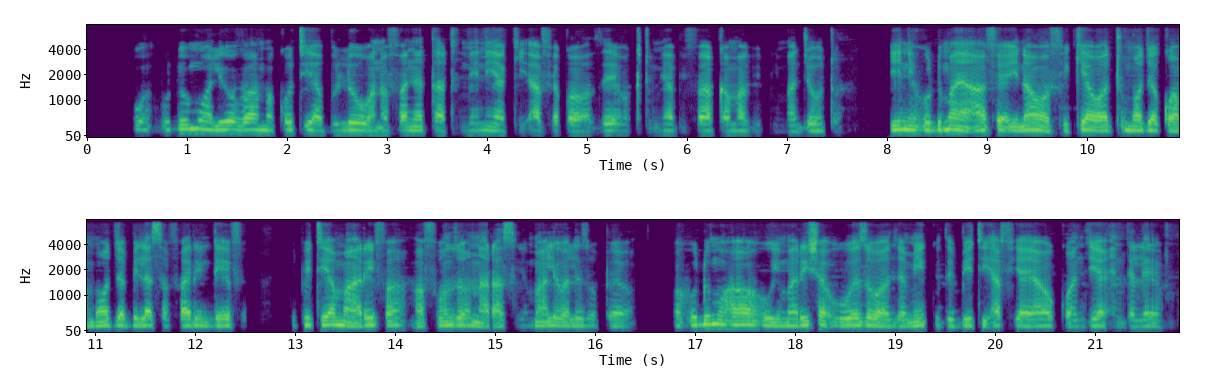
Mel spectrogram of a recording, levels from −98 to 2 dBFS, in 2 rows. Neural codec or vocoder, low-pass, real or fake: none; 7.2 kHz; real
